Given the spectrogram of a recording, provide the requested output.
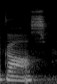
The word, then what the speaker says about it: Gauss: an exclusive interview with Professor Gauss rhymes with house he revealed the secrets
